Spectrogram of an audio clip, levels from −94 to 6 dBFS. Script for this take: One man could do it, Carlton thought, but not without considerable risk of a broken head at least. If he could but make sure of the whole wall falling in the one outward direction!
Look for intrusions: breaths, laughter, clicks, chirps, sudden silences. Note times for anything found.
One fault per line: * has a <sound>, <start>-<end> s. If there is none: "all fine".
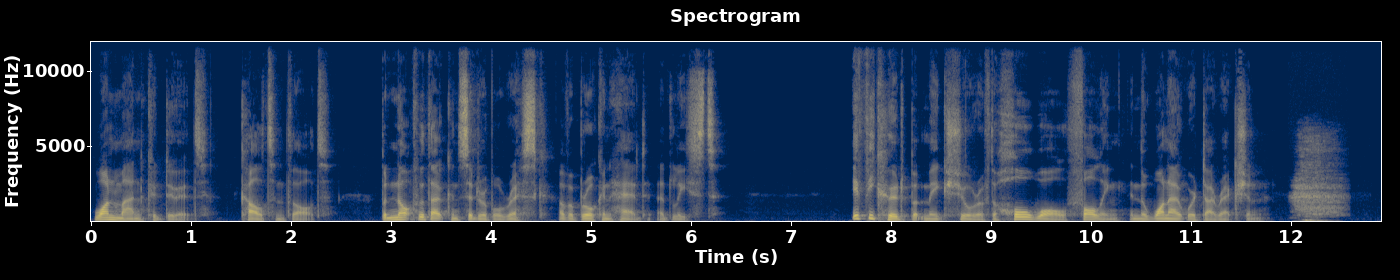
* has a breath, 12.0-12.6 s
